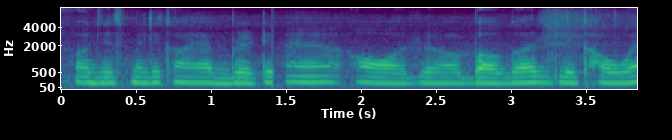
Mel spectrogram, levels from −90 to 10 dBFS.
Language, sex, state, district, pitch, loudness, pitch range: Hindi, female, Bihar, Darbhanga, 170 Hz, -26 LUFS, 160-175 Hz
